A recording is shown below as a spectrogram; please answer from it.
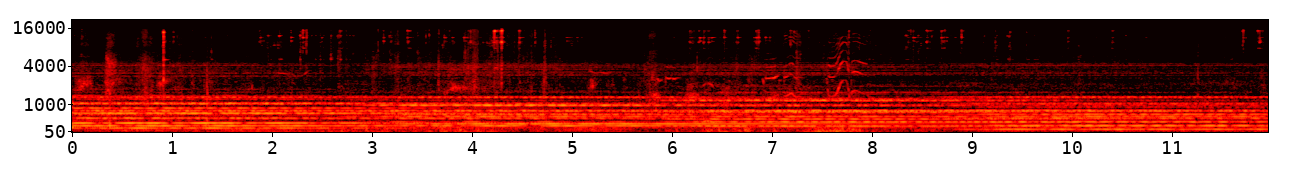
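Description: Steady droning background music with sustained tones fills the recording; no animal voice stands out.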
